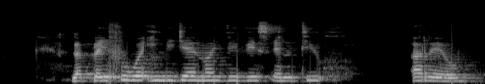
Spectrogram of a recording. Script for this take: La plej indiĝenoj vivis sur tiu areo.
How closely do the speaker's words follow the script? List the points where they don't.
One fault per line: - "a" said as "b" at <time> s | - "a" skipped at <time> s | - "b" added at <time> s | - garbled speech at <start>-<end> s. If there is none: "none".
- "frue" added at 1.2 s
- "sur" said as "en" at 2.8 s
